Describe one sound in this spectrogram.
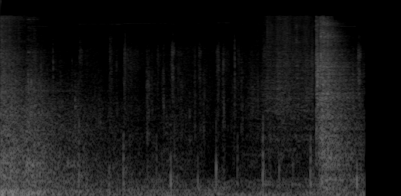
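Footsteps echo along a narrow corridor.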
